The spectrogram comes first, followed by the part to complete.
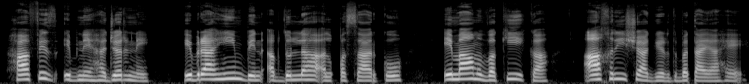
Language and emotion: Urdu, neutral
